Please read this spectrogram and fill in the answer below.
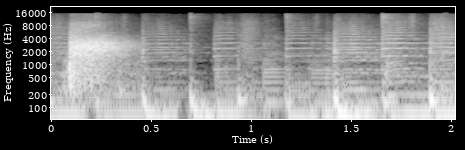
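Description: A short, sudden swish of an editing sound effect right at the start, fading within about half a second, over background music with a steady beat.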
